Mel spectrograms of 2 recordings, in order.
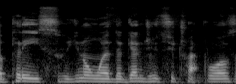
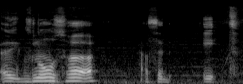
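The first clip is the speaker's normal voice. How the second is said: ordinary delivery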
